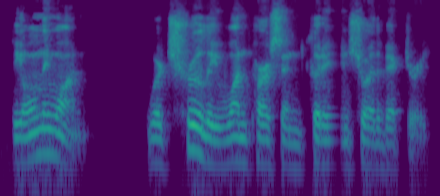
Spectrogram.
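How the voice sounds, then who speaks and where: With a plain, everyday voice, a man speaks at a moderate pace and medium pitch, with ordinary pitch variation. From Flint, Michigan. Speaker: former college basketball player. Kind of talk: casual interview chat.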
